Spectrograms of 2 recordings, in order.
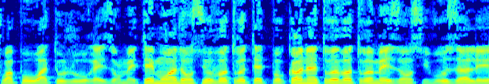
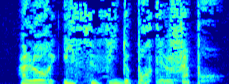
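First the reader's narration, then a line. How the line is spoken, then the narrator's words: Whispered in ear. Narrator (French): murmura Ron à l'oreille de Harry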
